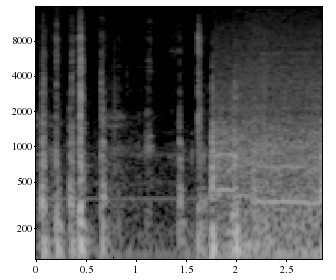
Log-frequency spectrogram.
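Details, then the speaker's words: 2010 BMW 535i E61 wagon (auction car) panoramic roof, a known failure point on these cars: about a second of electric motor hum as it tilts up, then it stops dead. It only tilts and is broken. "that's all it does which nope so that's broke"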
